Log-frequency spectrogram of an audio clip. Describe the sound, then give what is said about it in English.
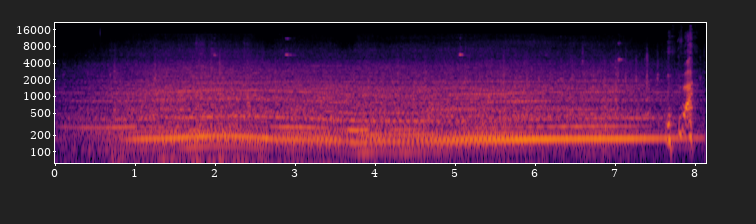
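A tank's engine drones steadily as it drives through rural Oxfordshire countryside. A continuous, loud, low rumble with a humming tone holds throughout, and a few brief louder knocks come near the end. “That is the sound of Vivienne Westwood driving a tank through the rural Oxfordshire constituency of Witney with anti-fracking slogans on it.”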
